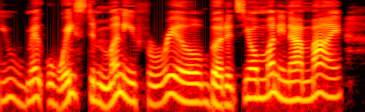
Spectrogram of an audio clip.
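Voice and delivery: muttering under breath. Retelling what the cashier said while ringing up cat bowls: imitating someone muttering under breath. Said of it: "she says under her breath".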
